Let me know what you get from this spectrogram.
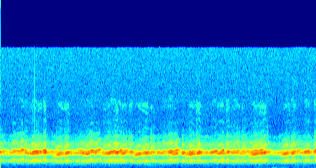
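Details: Live recording of many frogs in a wetland during spring: massed croaking forms a constant buzzing trill, higher layer occasionally rising in brief brighter peaks above the lower drone.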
